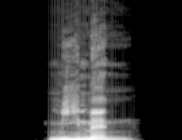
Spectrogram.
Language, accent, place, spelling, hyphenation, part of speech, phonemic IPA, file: German, Germany, Berlin, mimen, mi‧men, verb, /ˈmiːmən/, De-mimen.ogg
- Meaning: to mime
